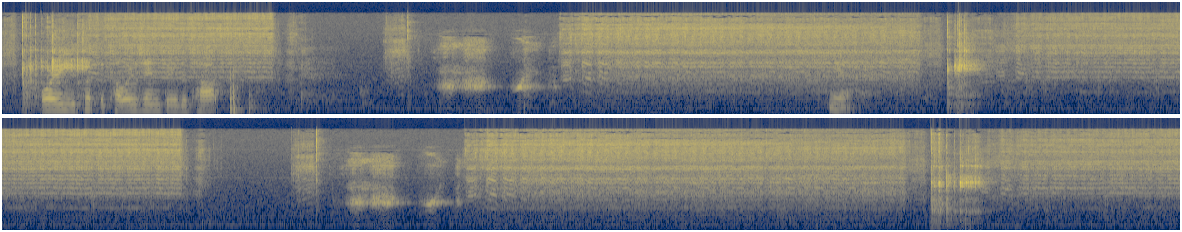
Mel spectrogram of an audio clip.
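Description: A toy robot's motors whir steadily as it drives back and forth.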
